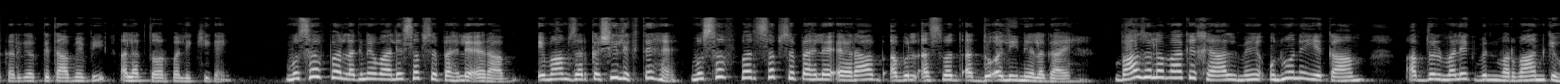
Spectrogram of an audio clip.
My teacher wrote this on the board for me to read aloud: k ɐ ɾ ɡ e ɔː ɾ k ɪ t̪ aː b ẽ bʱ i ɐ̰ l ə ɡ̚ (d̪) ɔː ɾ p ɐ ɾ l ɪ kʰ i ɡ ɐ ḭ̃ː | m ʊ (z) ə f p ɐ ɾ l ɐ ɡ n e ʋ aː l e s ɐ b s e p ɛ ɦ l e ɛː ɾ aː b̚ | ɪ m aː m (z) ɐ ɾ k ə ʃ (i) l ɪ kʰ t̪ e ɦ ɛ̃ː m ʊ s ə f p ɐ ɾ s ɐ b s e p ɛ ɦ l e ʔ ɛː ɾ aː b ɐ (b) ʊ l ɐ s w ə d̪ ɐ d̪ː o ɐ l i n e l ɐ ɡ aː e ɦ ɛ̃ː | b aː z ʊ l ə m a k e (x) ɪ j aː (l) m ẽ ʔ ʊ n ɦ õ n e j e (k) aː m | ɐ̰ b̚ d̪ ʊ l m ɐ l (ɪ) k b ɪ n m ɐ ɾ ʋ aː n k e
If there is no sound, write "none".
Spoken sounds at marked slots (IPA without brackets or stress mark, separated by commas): t̪, s, z, i, b, x, l, k, ɪ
